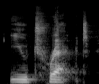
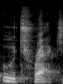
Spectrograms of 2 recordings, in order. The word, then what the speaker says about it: Utrecht: the you of Utrecht Utrecht is spelled kind of like it sounds to me it sounds a little bit like a sound a cat would make as its vomiting but who trekked you TR e CH T that's the answer right there and the southern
